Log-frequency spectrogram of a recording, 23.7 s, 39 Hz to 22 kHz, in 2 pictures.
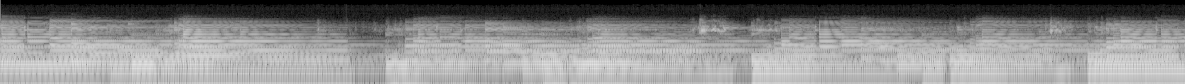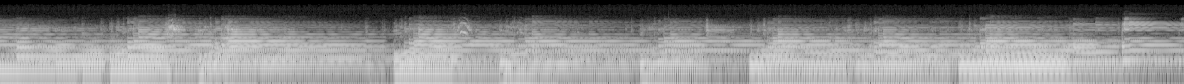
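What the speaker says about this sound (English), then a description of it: "let's turn on the Julia chorus and the flashback delay and see how it sounds dressed up" An electric guitar runs through a Friedman JEL 50 amp with Julia chorus and Flashback delay. Distorted chords and riffs play steadily throughout, swirling and echoing, loud and up close with no voices.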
